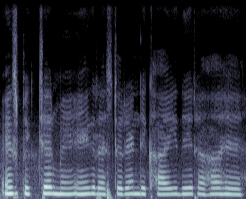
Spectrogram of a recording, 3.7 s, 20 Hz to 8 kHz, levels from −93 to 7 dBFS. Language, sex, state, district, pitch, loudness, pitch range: Hindi, male, Uttar Pradesh, Lucknow, 235 Hz, -16 LUFS, 235-245 Hz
